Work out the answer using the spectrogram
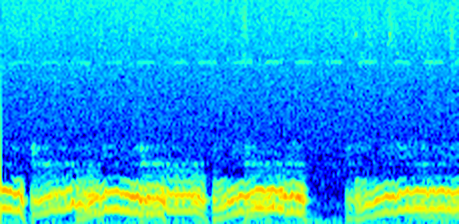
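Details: Wild male pigeon in Israel, calling after finally finding a mate: low, throaty cooing in arched, rolling phrases about a second long, broken by brief pauses, in a quiet indoor-sounding space.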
